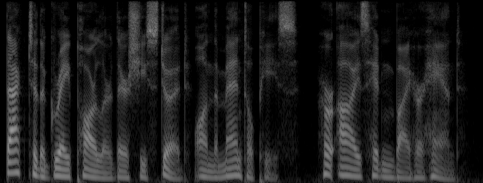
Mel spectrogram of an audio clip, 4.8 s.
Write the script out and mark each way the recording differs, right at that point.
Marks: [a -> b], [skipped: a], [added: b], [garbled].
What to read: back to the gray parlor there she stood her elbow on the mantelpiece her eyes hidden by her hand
back to the gray parlor there she stood [skipped: her elbow] on the mantelpiece her eyes hidden by her hand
